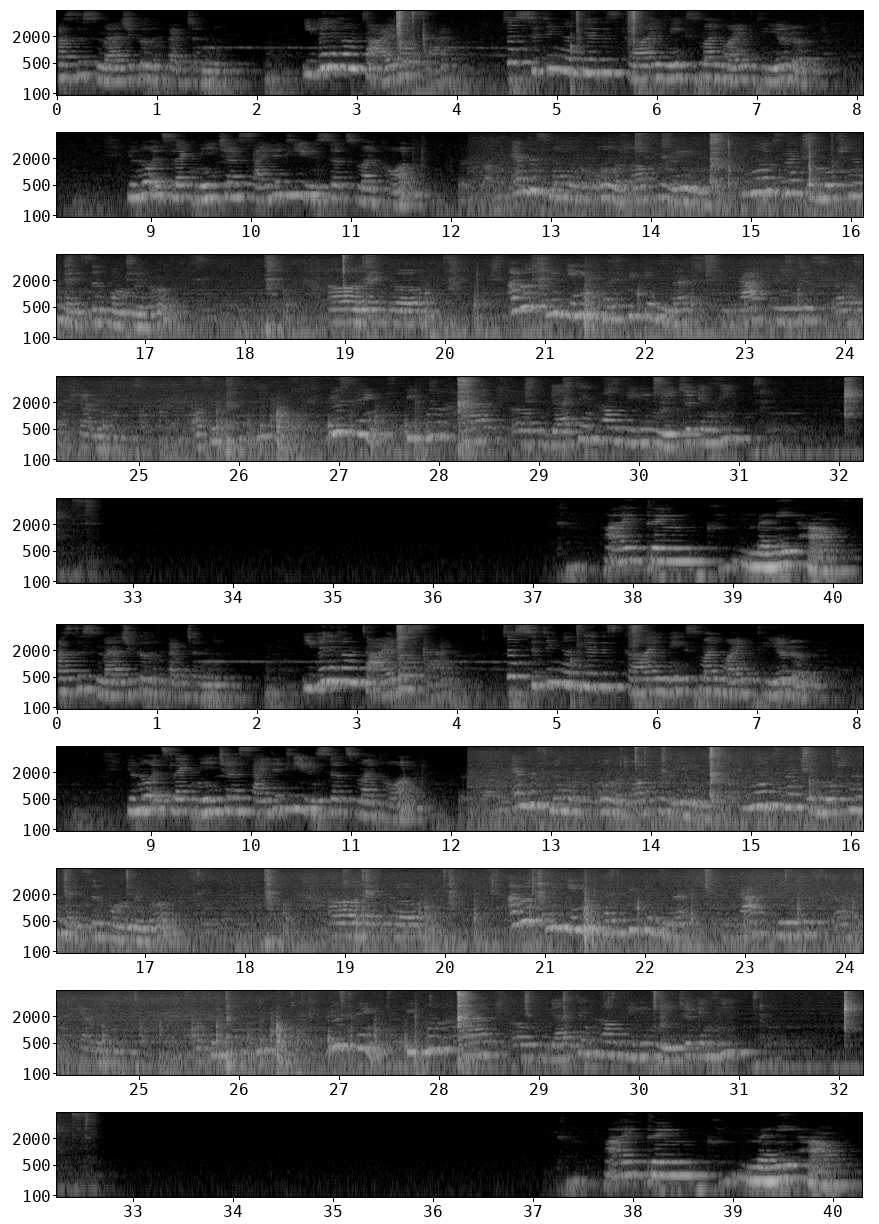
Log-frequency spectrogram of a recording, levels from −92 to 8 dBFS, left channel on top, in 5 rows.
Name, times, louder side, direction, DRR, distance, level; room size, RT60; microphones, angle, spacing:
voice 1, 0.0-7.5 8.8-11.9 12.6-14.6 14.9-17.3 17.9-18.1 18.5-19.8 20.3-24.8 25.2-26.5 26.9-30.9 31.3-31.4, equal, 10° right, -8 dB, 2.8 m, -40 dB
sound 1, 2.9-20.3, left 9 dB, 80° left, 0.6 m, -47 dB
sound 2, 12.2-31.0, right 3 dB, 45° right, 0.6 m, -47 dB
sound 3, 13.5-32.6, right 7 dB, 85° right, 1.2 m, -45 dB
voice 2, 37.2-40.0, left 1 dB, 20° left, -2 dB, 0.8 m, -37 dB
8.7 x 4.8 x 2.7 m, 0.68 s
head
